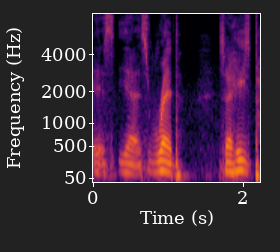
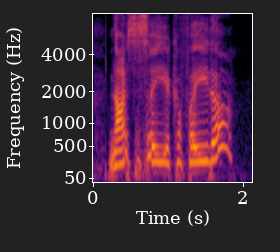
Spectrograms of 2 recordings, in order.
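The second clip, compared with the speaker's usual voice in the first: loud, very high-pitched put-on character voice; 12 semitones higher, 5 dB louder than usual. Greeting another speaker, kafida, on a stream: put-on high-pitched voice. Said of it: "I don't know how you get your voice that high".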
